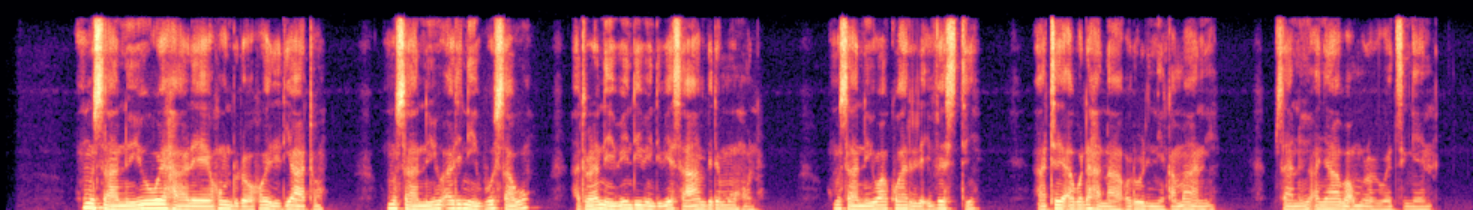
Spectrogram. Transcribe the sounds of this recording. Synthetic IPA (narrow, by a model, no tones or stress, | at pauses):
umusaːnujuwe̞ɦale̞huːnduɾo̞hoeɾiljaːtʰo̞ | umusaːnujualiniβusawu | ato̞ːlane̞βiːndiβiːndiβje̞saaːmbiɾe̞muxo̞na | umusaːnujuwakwaːɾiɾe̞ivesi̥ti | atʰe̞aβo̞neɦanaoɾulinikamaːni | umu̥saːnujuʔaɲaːβaumuɾo̞βiwe̞t͡siŋe̞ːne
